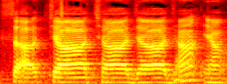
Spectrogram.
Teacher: इन सबका उच्चारण स्थान क्या होगा? तालु होगा। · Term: तालव्य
